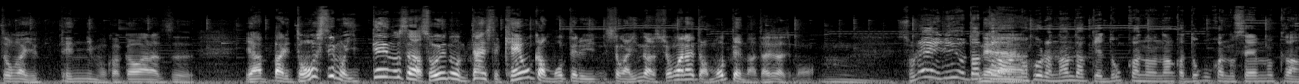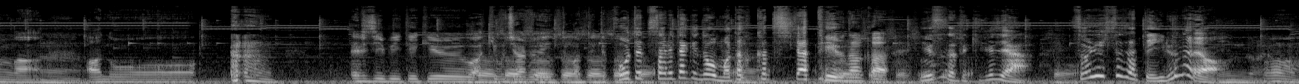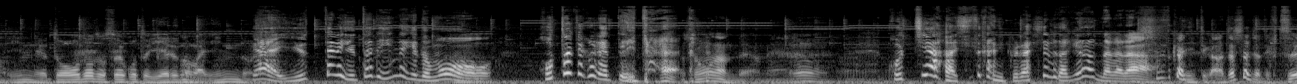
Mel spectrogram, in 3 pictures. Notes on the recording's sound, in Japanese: パーキング収録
